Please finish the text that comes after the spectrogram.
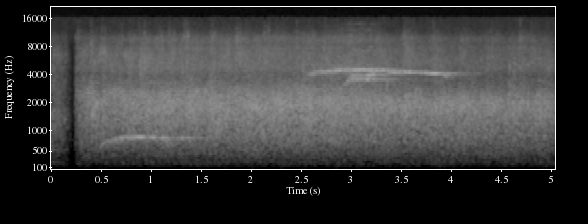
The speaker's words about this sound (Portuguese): Olha que trabalho lindo. Vamos dar uma salva de palmas para essa mulher?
